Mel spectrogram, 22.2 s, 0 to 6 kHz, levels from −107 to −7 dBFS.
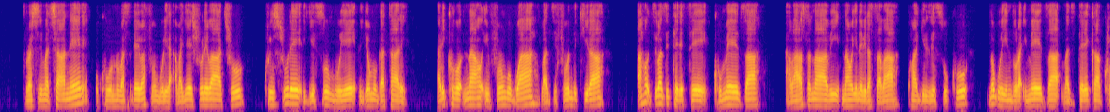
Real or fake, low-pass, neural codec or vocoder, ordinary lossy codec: fake; 5.4 kHz; codec, 16 kHz, 4.8 kbps, FACodec; Opus, 64 kbps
